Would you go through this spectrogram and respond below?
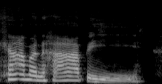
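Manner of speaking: put-on very high-pitched New England accent. Repeating the other speaker's words back: imitating a New England accent. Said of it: "You sounded very New England then".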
